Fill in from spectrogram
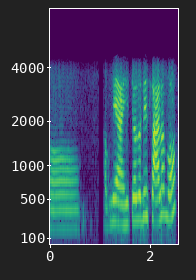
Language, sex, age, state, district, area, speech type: Assamese, female, 30-45, Assam, Lakhimpur, rural, conversation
